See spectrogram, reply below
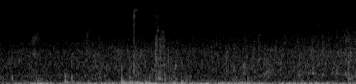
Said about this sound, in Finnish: No nyt kuuluu se solina, mitä tilattiin.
